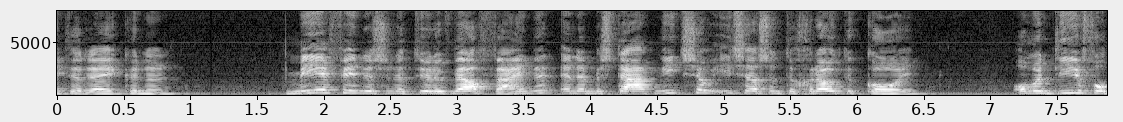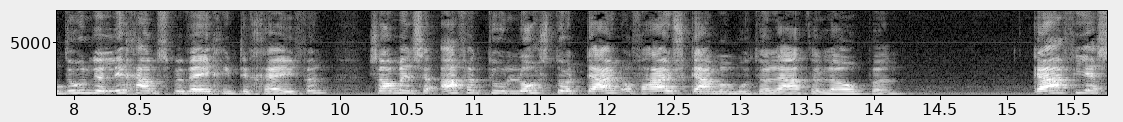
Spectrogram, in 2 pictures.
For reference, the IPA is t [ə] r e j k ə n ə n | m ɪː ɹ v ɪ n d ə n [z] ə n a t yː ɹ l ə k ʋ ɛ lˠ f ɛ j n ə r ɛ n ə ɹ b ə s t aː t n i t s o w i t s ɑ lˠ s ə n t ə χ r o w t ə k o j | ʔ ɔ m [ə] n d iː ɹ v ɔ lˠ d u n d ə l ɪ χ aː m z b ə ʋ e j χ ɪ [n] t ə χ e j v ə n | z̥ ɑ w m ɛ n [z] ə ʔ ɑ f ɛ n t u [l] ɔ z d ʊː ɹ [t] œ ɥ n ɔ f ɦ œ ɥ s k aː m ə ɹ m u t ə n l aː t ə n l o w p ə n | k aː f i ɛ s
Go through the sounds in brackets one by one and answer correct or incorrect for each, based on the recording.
correct, correct, correct, incorrect: ŋ, correct, correct, correct

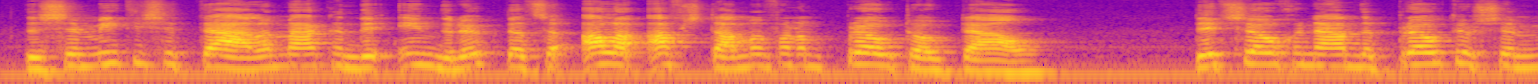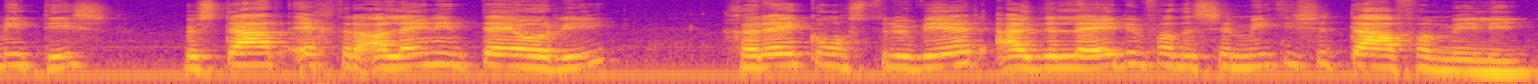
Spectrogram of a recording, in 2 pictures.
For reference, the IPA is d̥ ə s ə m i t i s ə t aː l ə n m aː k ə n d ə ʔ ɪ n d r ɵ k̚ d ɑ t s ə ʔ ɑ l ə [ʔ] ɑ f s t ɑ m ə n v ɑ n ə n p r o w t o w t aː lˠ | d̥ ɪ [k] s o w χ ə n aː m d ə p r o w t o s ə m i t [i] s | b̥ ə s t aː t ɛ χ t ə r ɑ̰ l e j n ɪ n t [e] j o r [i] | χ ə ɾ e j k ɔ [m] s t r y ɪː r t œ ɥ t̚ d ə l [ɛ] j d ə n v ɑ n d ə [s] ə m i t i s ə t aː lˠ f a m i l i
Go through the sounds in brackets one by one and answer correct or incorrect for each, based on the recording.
correct, incorrect: t, correct, correct, correct, incorrect: n, incorrect: e, correct

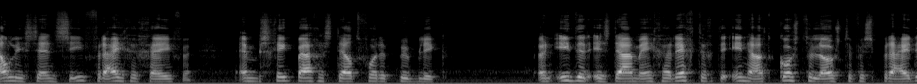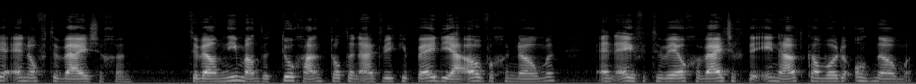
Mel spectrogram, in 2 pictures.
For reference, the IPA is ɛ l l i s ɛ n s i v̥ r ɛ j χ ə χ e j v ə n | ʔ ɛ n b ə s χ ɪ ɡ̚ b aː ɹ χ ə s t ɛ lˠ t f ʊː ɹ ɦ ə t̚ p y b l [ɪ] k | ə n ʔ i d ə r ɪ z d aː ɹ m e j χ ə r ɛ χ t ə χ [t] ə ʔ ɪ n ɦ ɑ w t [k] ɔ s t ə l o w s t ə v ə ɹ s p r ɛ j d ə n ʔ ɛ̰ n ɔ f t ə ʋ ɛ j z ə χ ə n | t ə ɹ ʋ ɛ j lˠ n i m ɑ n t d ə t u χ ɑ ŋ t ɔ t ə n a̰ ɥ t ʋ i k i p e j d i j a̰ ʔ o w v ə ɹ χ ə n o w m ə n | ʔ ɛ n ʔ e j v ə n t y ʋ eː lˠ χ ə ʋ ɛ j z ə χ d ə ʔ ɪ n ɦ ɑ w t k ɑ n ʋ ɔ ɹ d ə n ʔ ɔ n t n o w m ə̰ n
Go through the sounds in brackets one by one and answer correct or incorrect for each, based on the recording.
incorrect: i, incorrect: d, correct

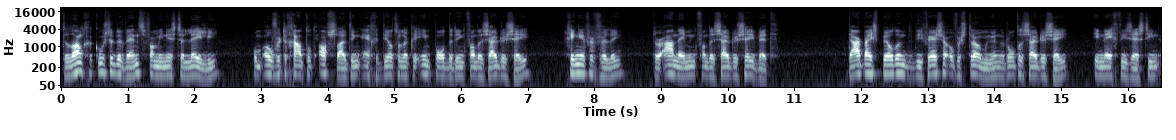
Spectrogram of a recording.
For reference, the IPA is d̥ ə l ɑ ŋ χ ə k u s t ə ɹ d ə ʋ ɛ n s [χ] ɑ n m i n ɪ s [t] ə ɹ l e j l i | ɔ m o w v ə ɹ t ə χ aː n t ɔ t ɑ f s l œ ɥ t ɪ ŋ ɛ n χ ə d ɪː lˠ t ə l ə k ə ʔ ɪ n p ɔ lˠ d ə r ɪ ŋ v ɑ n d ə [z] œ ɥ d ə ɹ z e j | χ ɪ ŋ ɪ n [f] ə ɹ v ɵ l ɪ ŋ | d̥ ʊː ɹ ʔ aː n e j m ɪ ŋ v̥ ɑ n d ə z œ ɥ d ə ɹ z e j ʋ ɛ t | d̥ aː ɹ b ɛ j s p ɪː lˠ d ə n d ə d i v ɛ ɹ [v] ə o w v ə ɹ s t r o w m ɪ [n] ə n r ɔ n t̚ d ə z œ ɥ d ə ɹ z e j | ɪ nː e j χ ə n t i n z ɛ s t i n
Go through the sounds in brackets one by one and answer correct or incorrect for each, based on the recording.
incorrect: f, correct, correct, incorrect: v, incorrect: z, incorrect: ŋ

